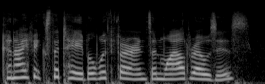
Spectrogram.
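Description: A woman's voice: high-pitched, moderate pace, clean tone, pitched above the performer's own voice, lightly acted. A woman voicing a dramatic, talkative young orphan girl in a storybook, pleading earnestly and breathlessly. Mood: eager.

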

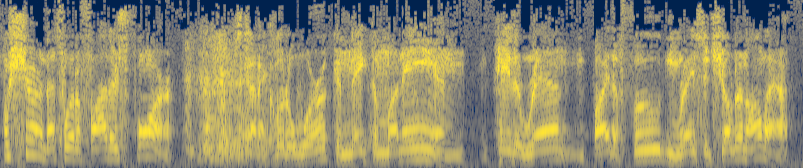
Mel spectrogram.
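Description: A man's voice: fairly high pitch, expressive, normal speed, lightly acted. A young male actor with an American accent playing a skeptical, matter-of-fact teenage older brother in a 1950s family sitcom. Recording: muffled, very noisy old TV soundtrack.

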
